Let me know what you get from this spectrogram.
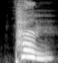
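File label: "pen", Mandarin Chinese, fourth tone; pinyin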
